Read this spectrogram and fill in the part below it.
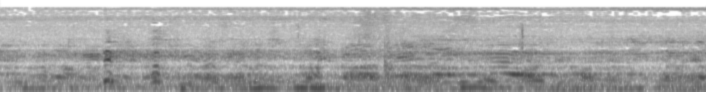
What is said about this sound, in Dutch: Ja, dat zijn supporters. Dat hoor je.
